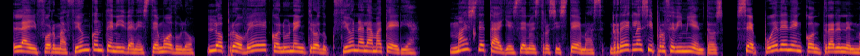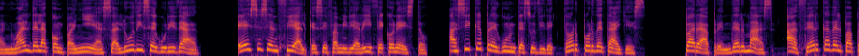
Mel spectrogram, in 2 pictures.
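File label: Spanish Spain female narrative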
